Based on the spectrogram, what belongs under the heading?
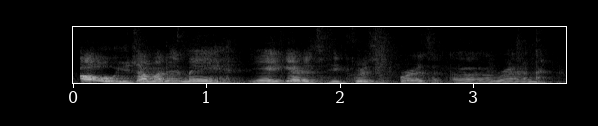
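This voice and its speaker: Cooking in his home kitchen, a middle-aged man talks casually to his viewers and pets for his cooking vlog. He speaks fairly quickly in a somewhat high, darkish-toned voice, recorded in an echoey room on a distant mic with background noise.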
